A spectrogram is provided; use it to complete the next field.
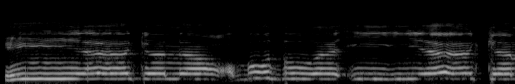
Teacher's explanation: bagi jelas huruf ya tu Tengah lidah ditinggikan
